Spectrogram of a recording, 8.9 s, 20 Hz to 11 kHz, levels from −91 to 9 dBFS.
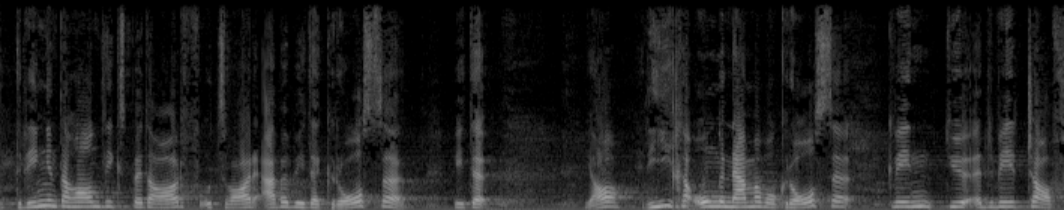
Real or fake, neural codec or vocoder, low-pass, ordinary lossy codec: real; none; none; none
